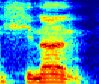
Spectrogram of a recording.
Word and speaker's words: 避難: 대표단으로 일단 피난 갑시다 발음은 히난 히난 피의 음독은 신네요 히난 동사 챙겨 두세요 다음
